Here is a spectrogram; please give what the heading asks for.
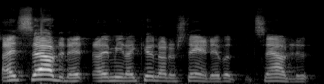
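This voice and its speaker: A man's voice: a little high, normal speed, pushed and bright. A man improvising casual narration as the game master of a tabletop roleplaying game, in an informal way.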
